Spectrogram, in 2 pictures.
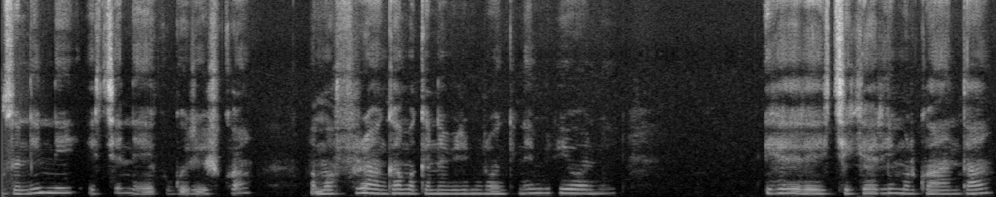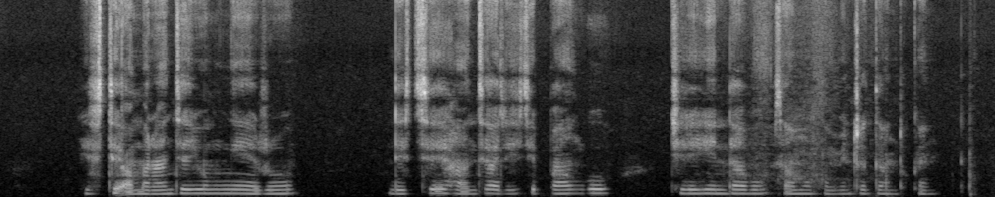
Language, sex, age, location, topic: Kinyarwanda, female, 18-24, Huye, finance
